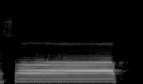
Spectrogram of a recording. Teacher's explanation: بڑی مد ہے 5 الف کی مقدار کھینچنا ہے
